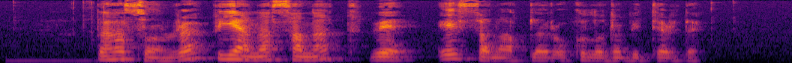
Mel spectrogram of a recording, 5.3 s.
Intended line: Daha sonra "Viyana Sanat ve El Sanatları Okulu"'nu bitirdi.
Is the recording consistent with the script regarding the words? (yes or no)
yes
